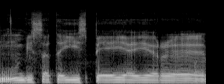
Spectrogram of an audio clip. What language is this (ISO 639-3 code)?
lit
